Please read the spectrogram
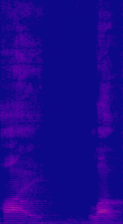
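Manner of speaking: low, soft God voice, word by word. Acted. God speaks to the whole world in closing, low and hushed. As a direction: speak as God, dying away with long pauses. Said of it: "God is speaking".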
